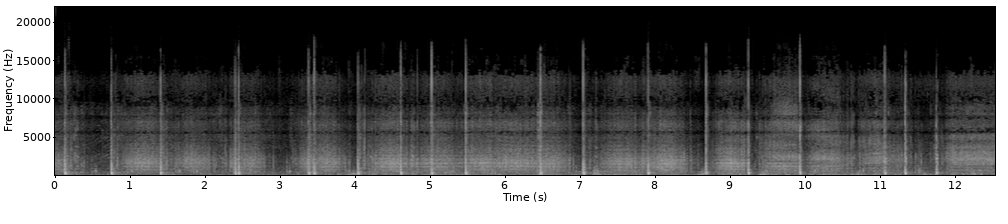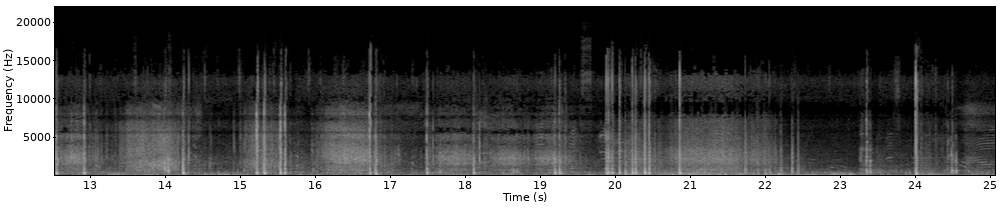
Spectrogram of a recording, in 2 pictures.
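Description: Fireworks in a high-level Alberta display burst in a rapid, irregular series of sharp, loud bangs and crackles, some close and booming, with occasional people talking between the blasts.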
